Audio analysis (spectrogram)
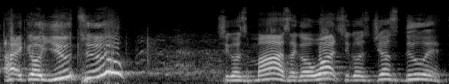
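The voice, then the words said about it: Mother's voice with Iranian accent. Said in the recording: “my mom had an accent in that joke because, as you guys know, like I said, I'm Iranian”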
